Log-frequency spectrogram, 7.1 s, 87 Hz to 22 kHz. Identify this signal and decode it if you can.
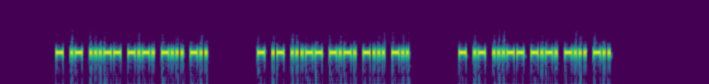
Morse code, heard as a keyed tone, about 51 wpm, 700 Hz. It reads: TA3CBD TA3CBD TA3CBD
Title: DXCC-100 Call Signs - 6 Characters - Repeated 3x - 50wpm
